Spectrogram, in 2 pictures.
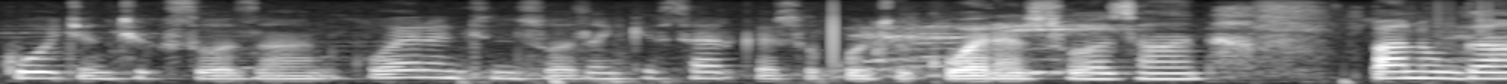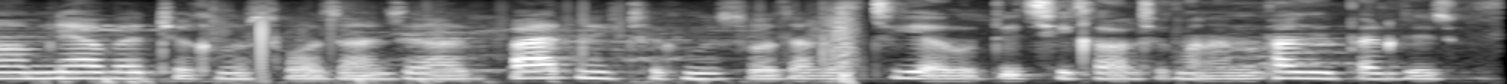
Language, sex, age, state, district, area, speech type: Kashmiri, female, 45-60, Jammu and Kashmir, Ganderbal, rural, spontaneous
